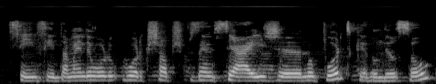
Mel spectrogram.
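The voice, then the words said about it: Porto accent, northern Portugal. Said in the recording (Portuguese): “sotaquezinho ... não dá para disfarçar ... eu também sou do Porto, por isso conheço bem o meu sotaque”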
